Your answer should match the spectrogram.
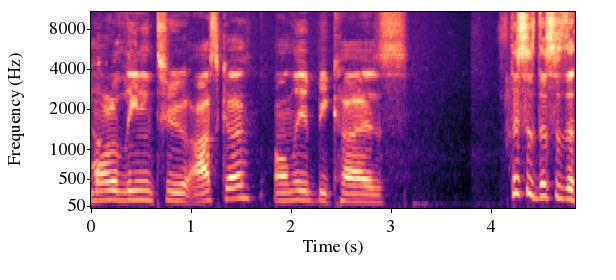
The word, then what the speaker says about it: Asuka: Um, Next match, Asuka or Asuka, depending on the pronunciation. Took If you're from Japan and want to say it right, it's Asuka.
